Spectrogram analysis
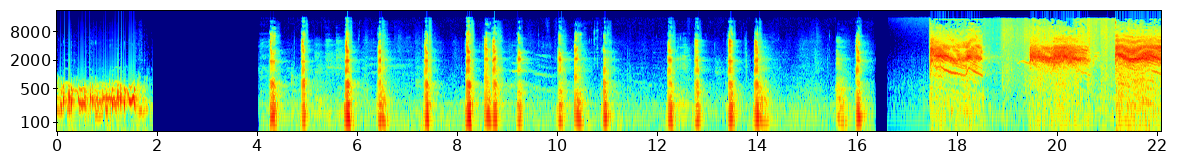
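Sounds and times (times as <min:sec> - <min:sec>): pig grunting: 0:08.2 - 0:11.2, 0:12.2 - 0:14.4, 0:15.6 - 0:16.4.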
